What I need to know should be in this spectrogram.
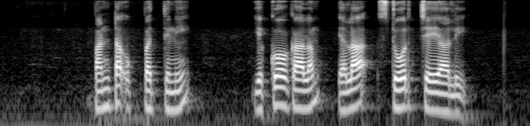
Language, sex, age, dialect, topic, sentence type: Telugu, male, 18-24, Utterandhra, agriculture, question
